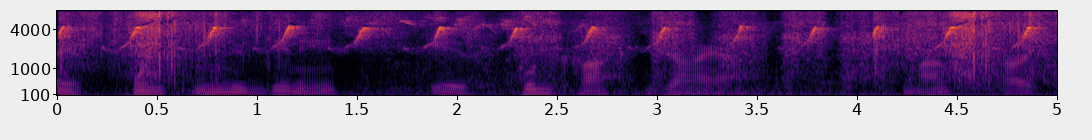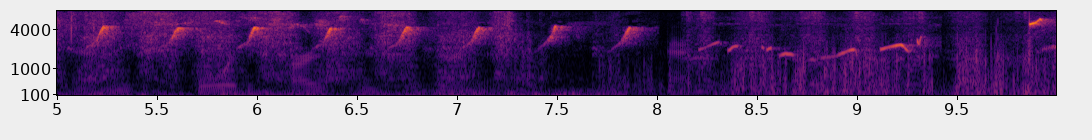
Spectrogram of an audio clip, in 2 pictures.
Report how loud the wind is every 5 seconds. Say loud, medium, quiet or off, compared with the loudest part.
quiet, loud.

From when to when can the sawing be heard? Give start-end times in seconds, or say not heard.
1.8-9.9.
